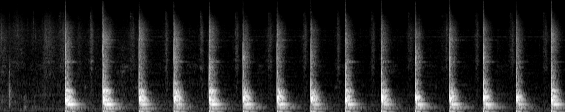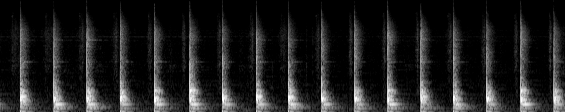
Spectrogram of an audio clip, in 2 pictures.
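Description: Big hammer striking a PVC drain pipe again and again to drive it down into a rubber gasket in a cast iron hub. The blows are even, about three every two seconds, starting about a second in, each with a short pitched ring.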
